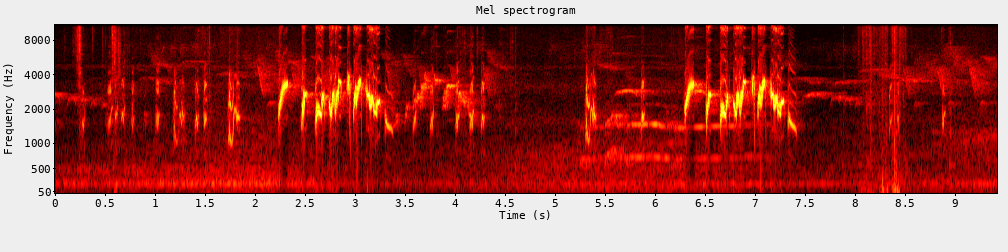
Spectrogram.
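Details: Red-whiskered bulbul, a Thai caged-bird recording played so young birds copy its doubled song. Two bursts of quick, bright, warbled notes about four seconds apart, each a tight run of rising and falling whistles, with quiet gaps between.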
